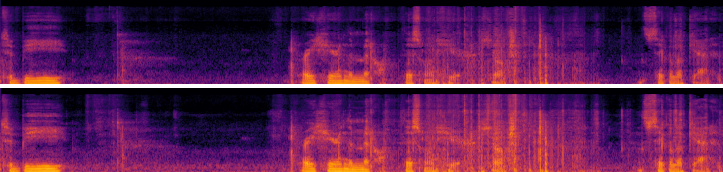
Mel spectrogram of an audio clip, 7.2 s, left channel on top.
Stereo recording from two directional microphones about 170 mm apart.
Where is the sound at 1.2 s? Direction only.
30° left (ahead or behind).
